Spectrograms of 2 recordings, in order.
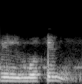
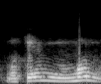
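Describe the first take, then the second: First: المتم with a single, undoubled final م; light final mim. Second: متم with the final م doubled and held; doubled final mim. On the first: Teacher shows students the lightened mim in المتم, pronounced lightly. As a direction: say المتم without doubling the last م. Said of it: "بتخفيف الميم". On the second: Teacher shows the original form with tashdid, متم with doubled mim. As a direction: lean on a long, geminated م ending متم. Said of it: "بالتشديد". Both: Shown as a demonstration.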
